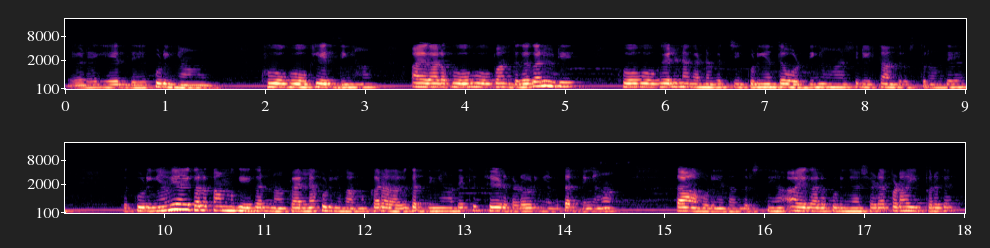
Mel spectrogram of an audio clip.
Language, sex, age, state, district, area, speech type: Dogri, female, 30-45, Jammu and Kashmir, Samba, rural, spontaneous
